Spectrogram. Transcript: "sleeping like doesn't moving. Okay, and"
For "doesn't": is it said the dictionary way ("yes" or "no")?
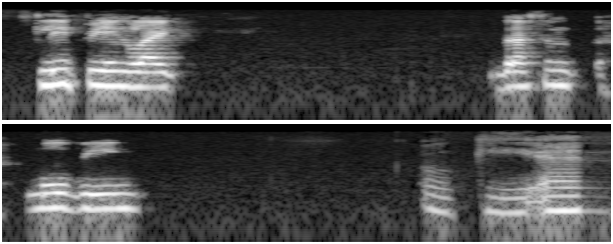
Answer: no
